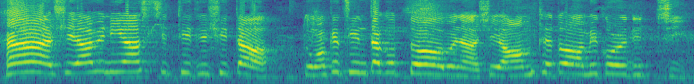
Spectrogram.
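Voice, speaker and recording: A woman's voice: extremely high pitch, fairly even intonation, fast talker, pushed and bright, a little hiss or hum. A woman voicing a boastful, helpful village man doll in a children's cartoon, showy and exclaiming. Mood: eager, helpful.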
